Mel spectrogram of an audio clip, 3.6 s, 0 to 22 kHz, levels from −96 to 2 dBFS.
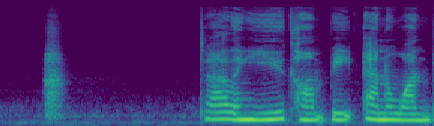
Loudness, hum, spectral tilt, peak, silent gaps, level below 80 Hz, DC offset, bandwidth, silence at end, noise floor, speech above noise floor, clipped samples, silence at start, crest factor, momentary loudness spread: -25 LUFS; none; -7 dB/octave; -12 dBFS; none; -72 dBFS; under 0.1%; 14.5 kHz; 0 s; -62 dBFS; 38 dB; under 0.1%; 0.4 s; 16 dB; 18 LU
